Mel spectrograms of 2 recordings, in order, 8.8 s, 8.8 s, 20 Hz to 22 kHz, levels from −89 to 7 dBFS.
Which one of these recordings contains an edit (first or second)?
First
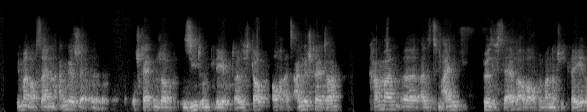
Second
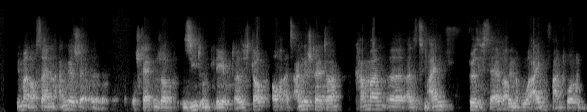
second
